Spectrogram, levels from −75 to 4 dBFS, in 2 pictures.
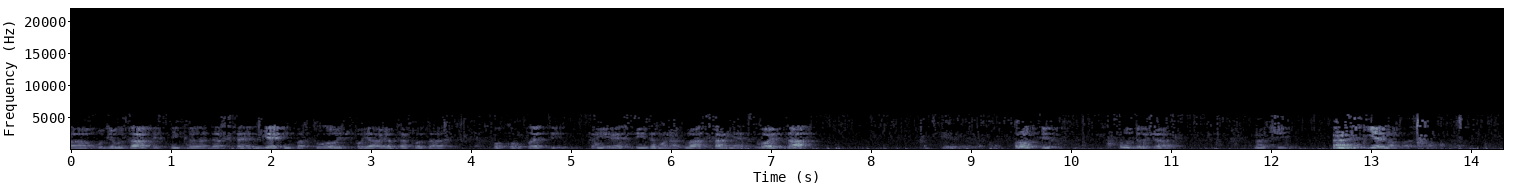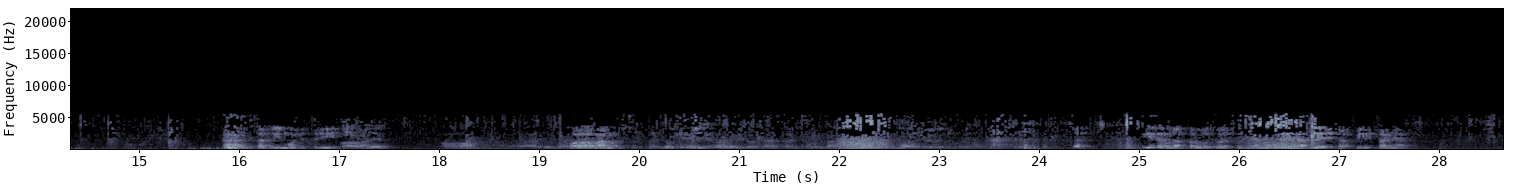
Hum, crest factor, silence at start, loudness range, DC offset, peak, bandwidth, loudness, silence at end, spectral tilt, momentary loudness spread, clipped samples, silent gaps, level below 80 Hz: none; 26 dB; 0 s; 12 LU; under 0.1%; -12 dBFS; 5.8 kHz; -35 LUFS; 0 s; -1.5 dB/octave; 22 LU; under 0.1%; none; -54 dBFS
